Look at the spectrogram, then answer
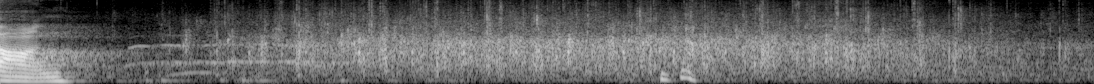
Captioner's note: audience clapping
